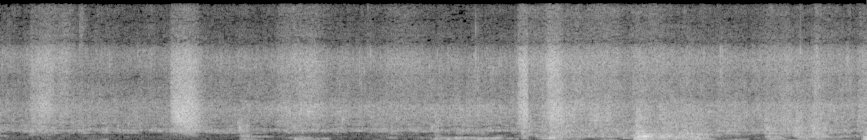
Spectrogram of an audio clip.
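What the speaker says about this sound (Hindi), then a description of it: "और अब हम डालेंगे हरी मिर्चें" Green chillies dropped into a sizzling Charsi karahi after the tomatoes have cooked down: a close, continuous hiss and crackle of frying with soft stirring bursts, and no voices.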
